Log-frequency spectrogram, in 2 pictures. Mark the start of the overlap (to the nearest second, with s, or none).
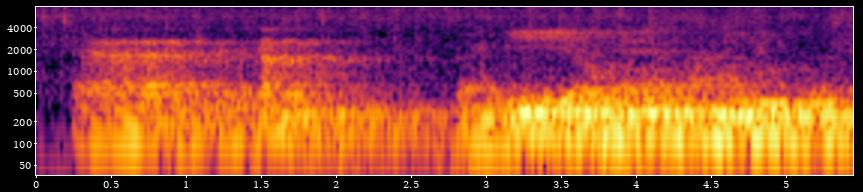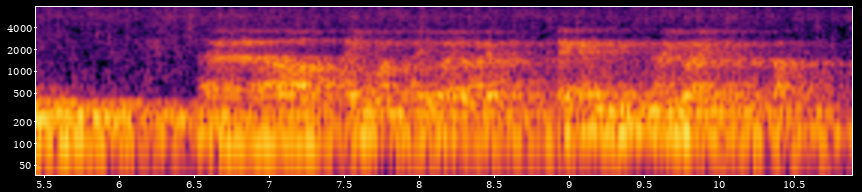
none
